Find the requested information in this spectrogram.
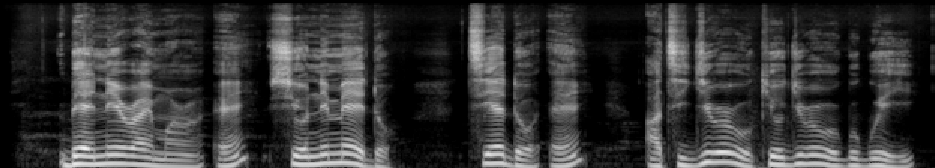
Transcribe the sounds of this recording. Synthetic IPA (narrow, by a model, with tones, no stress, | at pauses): bɛː˦˨˧nĩ˦ɾa˧i˨mɔ̃˨ɾ̃ɔ̃˨ɛ˨˦ | si˦o˧nĩ˦mɛ̃˦˨dɔ˨ | tʰi˦ɛ˦dɔ˨ɛ˨˦ | a˨tʰi˧d͡ʒi˦ɾo˦ɾo˨ki˨˦o˧d͡ʒi˦ɾo˦ɾo˧˨ɡ͡bo˧ɡ͡bo˧e˨ji˨˦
